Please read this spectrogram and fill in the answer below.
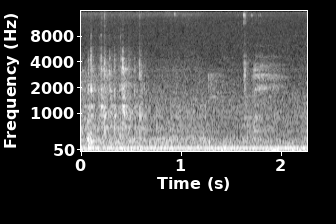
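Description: A few faint, light clicks, a cluster early on and another near the end, over a steady low electrical hum.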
